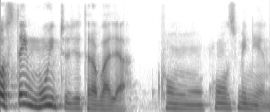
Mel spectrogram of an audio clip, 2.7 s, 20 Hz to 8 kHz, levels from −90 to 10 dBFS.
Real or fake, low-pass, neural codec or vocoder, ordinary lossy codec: fake; 7.2 kHz; codec, 16 kHz, 2 kbps, X-Codec, HuBERT features, trained on balanced general audio; none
